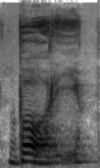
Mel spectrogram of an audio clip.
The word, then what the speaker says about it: borg: So you need to think Borg, J sound, when you see the combination RG.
